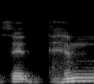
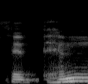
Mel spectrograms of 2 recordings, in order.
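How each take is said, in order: Both takes have the same delivery.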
